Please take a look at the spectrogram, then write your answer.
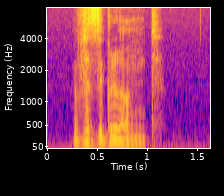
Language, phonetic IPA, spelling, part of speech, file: Polish, [vzɡlɔ̃nt], wzgląd, noun, Pl-wzgląd.ogg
